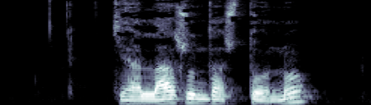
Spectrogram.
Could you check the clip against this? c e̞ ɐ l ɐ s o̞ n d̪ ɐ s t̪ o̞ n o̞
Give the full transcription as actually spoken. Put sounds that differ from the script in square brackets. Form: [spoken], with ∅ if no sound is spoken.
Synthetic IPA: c e̞ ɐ l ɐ [z] o̞ n d̪ ɐ s t̪ o̞ n o̞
